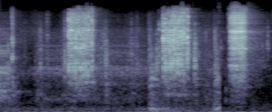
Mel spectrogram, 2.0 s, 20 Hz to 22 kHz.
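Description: A 1/2 inch ratchet loosening bolts on a 1997 Ford Festiva during clutch replacement: three quick bursts of close, metallic ratcheting clicks separated by short pauses.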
